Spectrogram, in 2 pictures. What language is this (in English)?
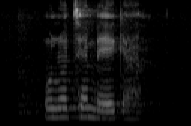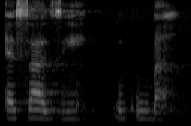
Xhosa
